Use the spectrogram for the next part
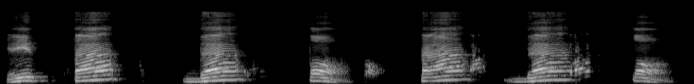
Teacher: Ujung lidah menyentuh gigi seri bagian atas yang pas tempat tumbuhnya gigi seri. Tempat tumbuhnya gigi seri itu antara dagingnya dan giginya, disitulah mengucapkan huruf ta.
